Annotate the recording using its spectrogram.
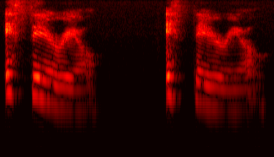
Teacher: We need a very short I at the start of the word, so it should sound like I.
